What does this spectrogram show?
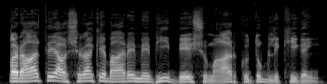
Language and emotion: Urdu, neutral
